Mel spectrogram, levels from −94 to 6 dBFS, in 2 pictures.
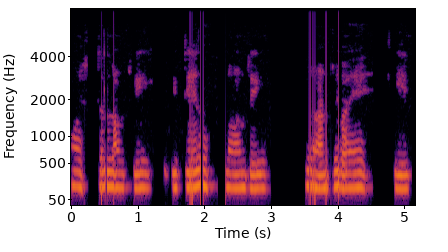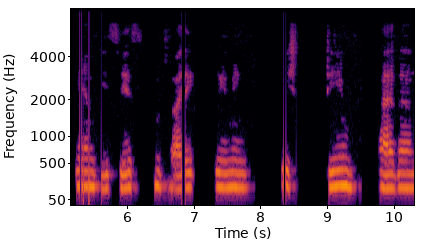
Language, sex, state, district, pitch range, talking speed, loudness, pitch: Hindi, female, Chhattisgarh, Balrampur, 170-185 Hz, 50 wpm, -29 LUFS, 180 Hz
